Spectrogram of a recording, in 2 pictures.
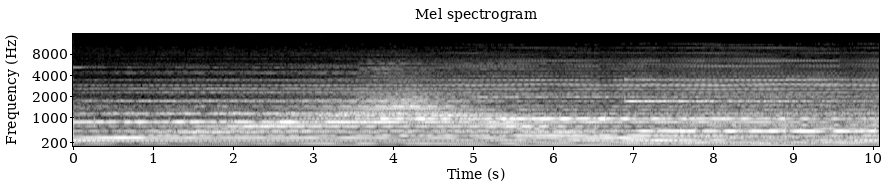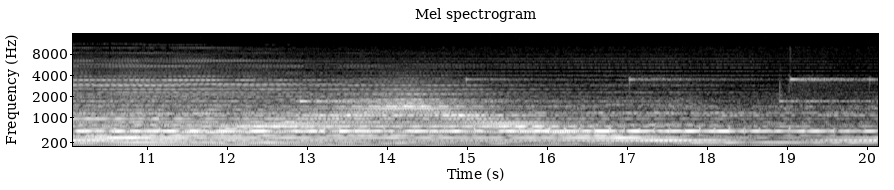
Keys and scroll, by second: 3.8 a, 6.9 f.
